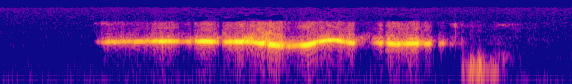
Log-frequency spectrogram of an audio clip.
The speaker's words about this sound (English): All right, somebody whistled at me.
